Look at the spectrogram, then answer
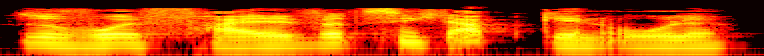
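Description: A man reading the part of a stern, worried middle-aged dike reeve in a grave, measured voice. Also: medium pitch, a little mellow, dry recording, lightly acted. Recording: dry, dull lo-fi recording.

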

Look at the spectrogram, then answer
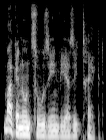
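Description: A man's voice: deep voice, big pitch swings, normal speed, mellow, exaggerated voice. A man voicing a poor, distressed peasant mother who pleads in a tearful, whining way. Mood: wondering.

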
